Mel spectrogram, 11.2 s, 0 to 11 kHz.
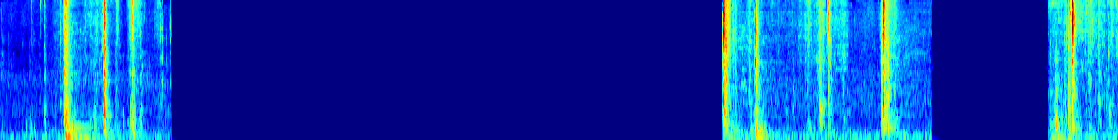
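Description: A Ford F-150 EcoBoost hood release lever is pulled and the hood opens, giving short clusters of sharp clicks, clunks and rattles, then a long silence and another group of mechanical thumps, close by without speech.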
